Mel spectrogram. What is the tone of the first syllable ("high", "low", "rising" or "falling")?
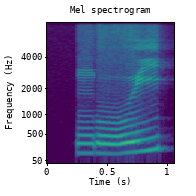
rising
